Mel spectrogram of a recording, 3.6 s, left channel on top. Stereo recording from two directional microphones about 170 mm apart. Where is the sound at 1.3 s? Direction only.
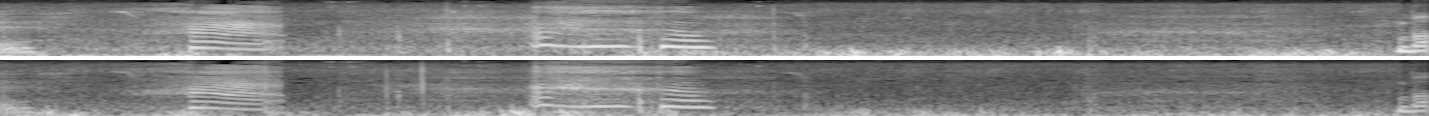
45° right (ahead or behind).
